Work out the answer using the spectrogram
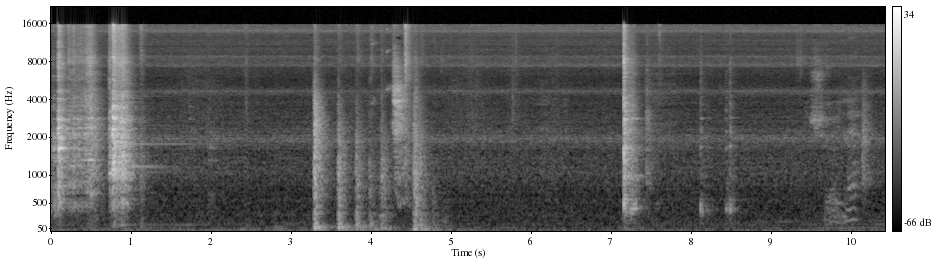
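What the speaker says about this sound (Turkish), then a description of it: "Şuradan kapak alayım." A kitchen cupboard bangs open and shut while a metal pot lid clatters against other cookware in sharp, scattered knocks, with someone speaking between them.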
